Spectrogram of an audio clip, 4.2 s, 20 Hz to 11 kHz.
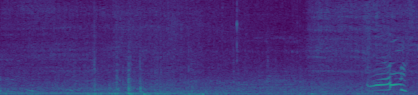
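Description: MX500 electric dirt bike's motor and chain drive giving a steady low whir as it rides over grass, with a few faint ticks. Near the end, a child's short high rising call.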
